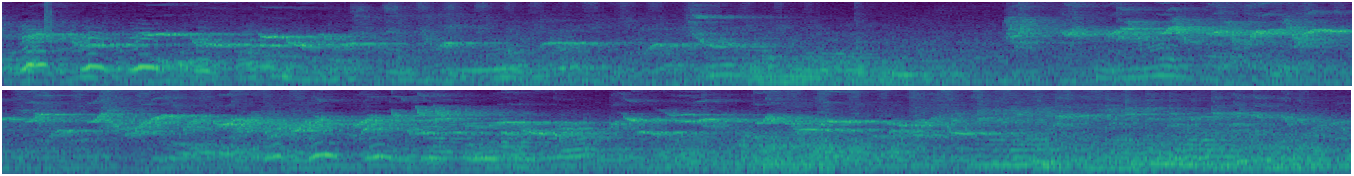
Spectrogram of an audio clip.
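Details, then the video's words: Rapid song of a greater green leafbird, mixing sliding whistles, scratchy chatter and sharp high notes in a fast, continuous flow of about two notes per second. "CUCAK HIJAU BUSSER"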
